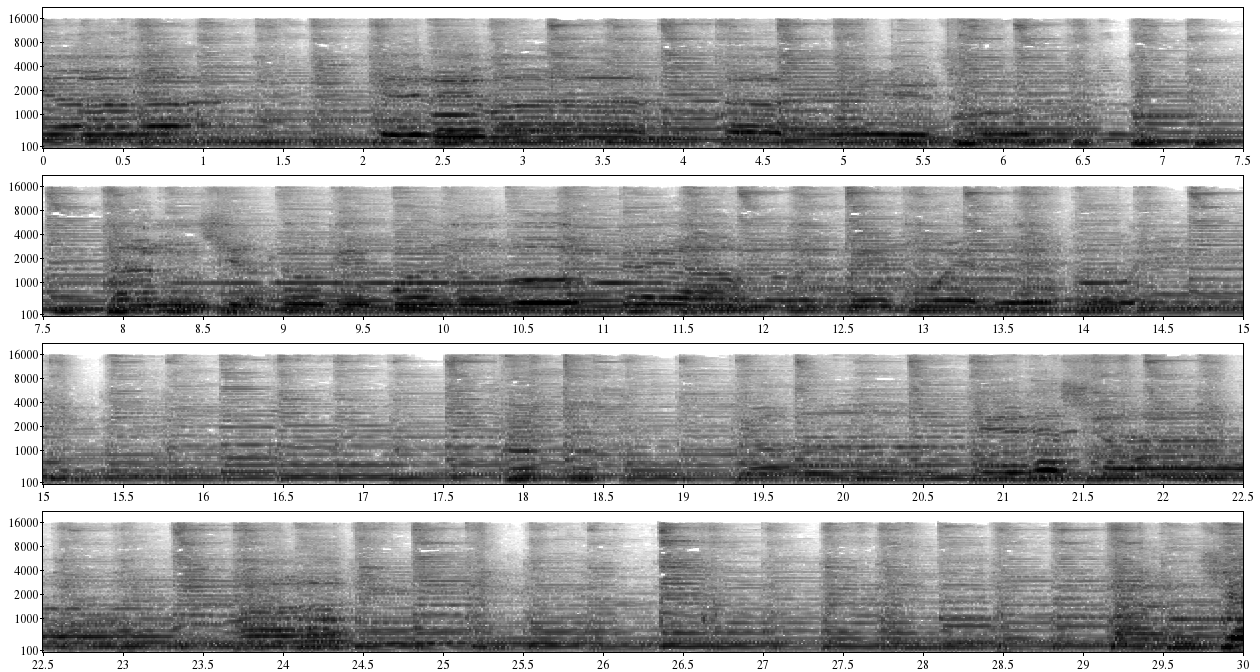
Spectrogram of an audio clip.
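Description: Acoustic guitar strummed in chords, an instrumental passage between sung lines.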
